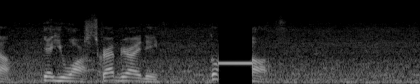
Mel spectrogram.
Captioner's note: beep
